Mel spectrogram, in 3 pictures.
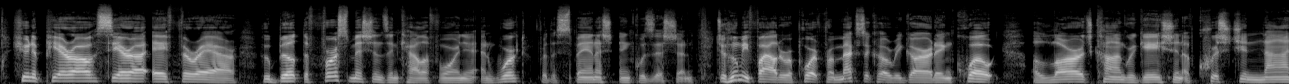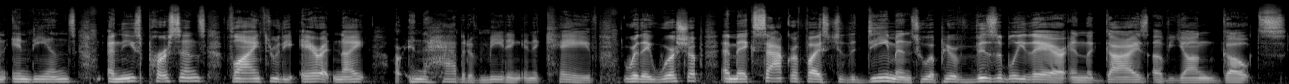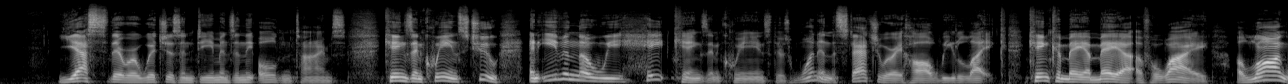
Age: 40-59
